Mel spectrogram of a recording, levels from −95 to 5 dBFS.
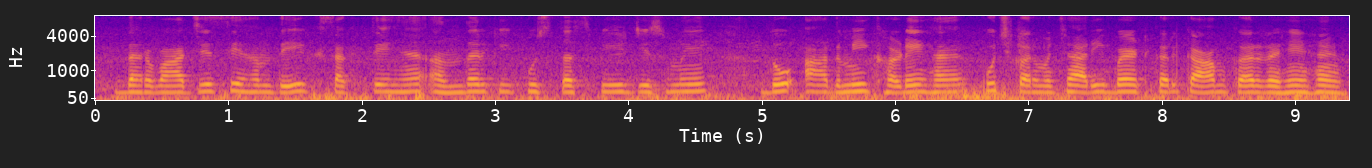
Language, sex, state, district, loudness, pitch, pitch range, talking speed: Hindi, female, Uttar Pradesh, Ghazipur, -20 LUFS, 200 Hz, 195-210 Hz, 145 wpm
